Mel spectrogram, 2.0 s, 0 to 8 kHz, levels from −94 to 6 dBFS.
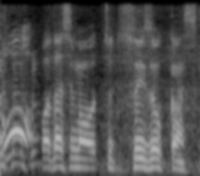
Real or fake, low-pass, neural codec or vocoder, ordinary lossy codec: real; 7.2 kHz; none; AAC, 48 kbps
